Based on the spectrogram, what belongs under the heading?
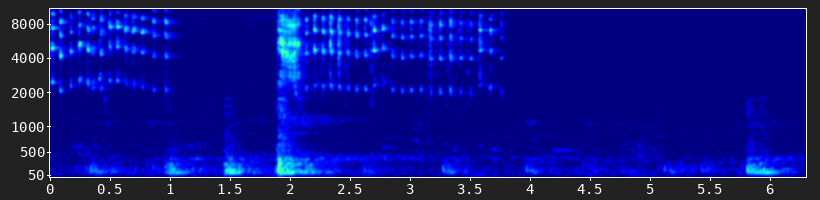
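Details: Rapid runs of shrill, rattling chirps from African lovebirds, one loud harsh burst in the middle, then a quiet stretch with soft low thumps and a final faint chirp.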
